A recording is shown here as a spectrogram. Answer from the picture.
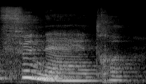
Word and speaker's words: fenêtre: sobre la E francesa, bien, se va a pronunciar E, como la primera que vimos, bien, E. Entonces, por ejemplo, fenêtre.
